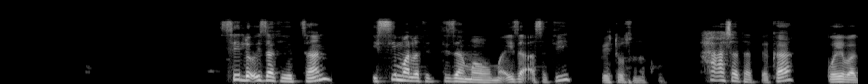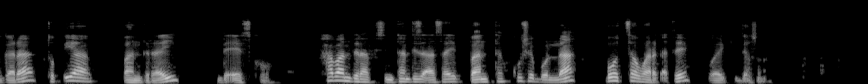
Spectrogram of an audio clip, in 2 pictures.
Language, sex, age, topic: Gamo, male, 18-24, government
